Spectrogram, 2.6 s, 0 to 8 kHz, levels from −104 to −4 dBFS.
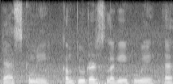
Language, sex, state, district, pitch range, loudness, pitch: Hindi, male, Chhattisgarh, Raipur, 130-145 Hz, -17 LUFS, 135 Hz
